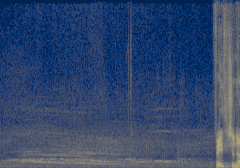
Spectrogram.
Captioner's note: audience cheering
